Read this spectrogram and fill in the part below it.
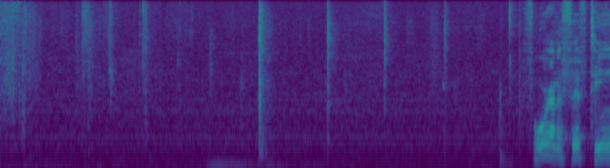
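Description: Cards rustle and click as hands handle them.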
